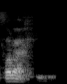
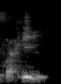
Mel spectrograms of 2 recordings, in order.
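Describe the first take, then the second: First: The stress falls on the first syllable. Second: The stress falls on the last syllable. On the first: The speaker calls it right. "el acento está en fra" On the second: The speaker calls it wrong. "Nadie dice"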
